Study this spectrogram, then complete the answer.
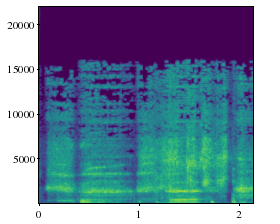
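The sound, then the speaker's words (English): A voice imitates heavy breathing into a phone in three breathy, voiced bursts, fairly loud with brief pauses between them, with no clear words. “Like, there's a minute of this show, it's just the two of them heavy breathing into phones at each other.”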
